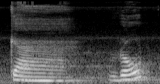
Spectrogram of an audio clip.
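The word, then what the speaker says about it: cà rốt: Okay, for or we have the word Ga rot. Ga rot. Okay, that means carrots. Ga with the falling and rot with the rising.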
